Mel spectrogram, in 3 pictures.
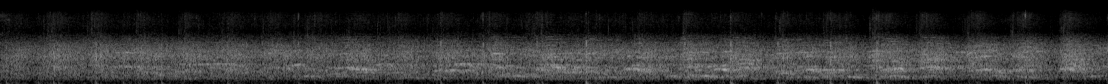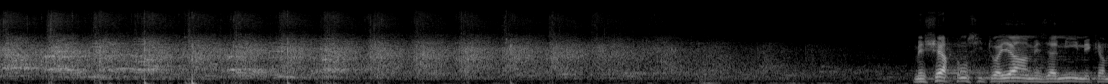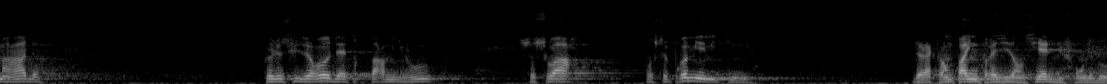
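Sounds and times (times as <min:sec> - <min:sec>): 
steady rhythmic applause from rally crowd: 0:00.0 - 0:19.8
large rally crowd chanting in unison: 0:01.0 - 0:15.6
speech: 0:20.3 - 0:22.7, 0:24.8 - 0:26.6, 0:27.4 - 0:29.8, 0:31.3 - 0:33.2.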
